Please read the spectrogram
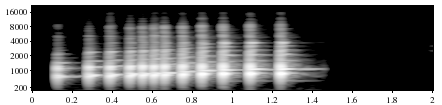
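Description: A quick run of about a dozen short pitched percussive taps, closely spaced and rising slightly in pitch, lasting about a second and a half.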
